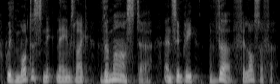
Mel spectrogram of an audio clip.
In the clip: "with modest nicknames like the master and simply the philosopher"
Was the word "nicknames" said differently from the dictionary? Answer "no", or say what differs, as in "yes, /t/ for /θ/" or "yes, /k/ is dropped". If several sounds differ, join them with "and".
no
